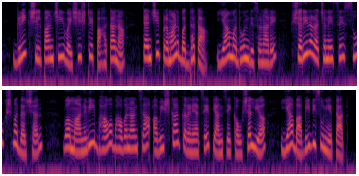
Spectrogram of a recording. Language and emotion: Marathi, neutral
